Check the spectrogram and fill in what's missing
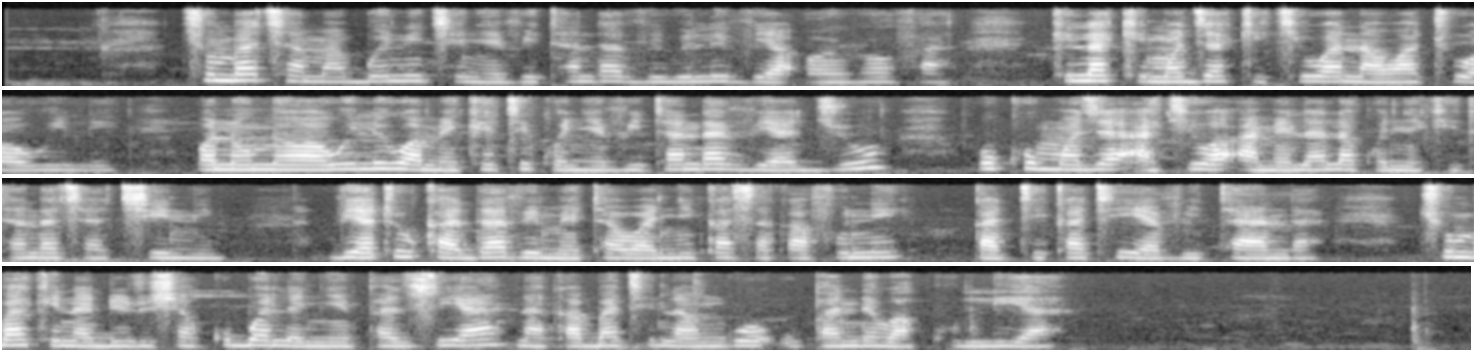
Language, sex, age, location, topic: Swahili, female, 25-35, Nairobi, education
